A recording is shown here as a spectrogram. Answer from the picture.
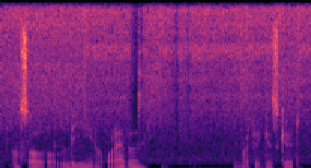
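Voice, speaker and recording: A soft-spoken man is talking. Noticeable background noise can be heard. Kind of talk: low-energy sleep gaming commentary. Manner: low, muffled, soft-spoken.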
